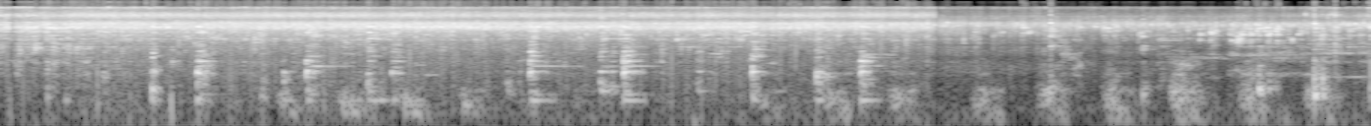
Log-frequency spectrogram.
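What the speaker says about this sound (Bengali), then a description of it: "পেঁয়াজটা ভাজা হয়ে গেছে," Onions frying in oil in a pan alongside green chillies: a close, loud hissing sizzle with repeated stirring clatter, easing slightly toward the end.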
